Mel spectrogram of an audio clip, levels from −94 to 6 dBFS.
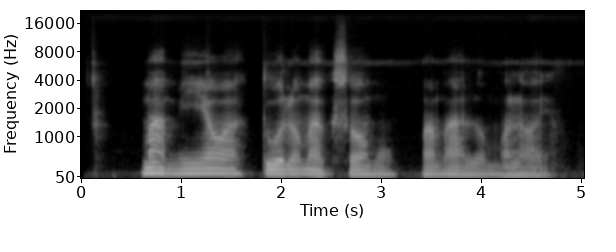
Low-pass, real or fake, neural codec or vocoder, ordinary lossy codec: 19.8 kHz; fake; autoencoder, 48 kHz, 128 numbers a frame, DAC-VAE, trained on Japanese speech; none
